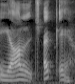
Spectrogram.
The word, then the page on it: yaalch'uq': hupa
